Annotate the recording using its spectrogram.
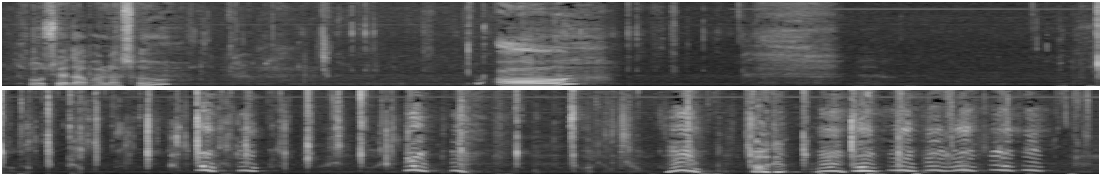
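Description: A metal spoon clinks against a small bowl.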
